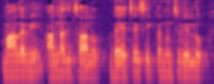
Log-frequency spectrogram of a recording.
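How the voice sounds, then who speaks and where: A woman's voice: sits low, level tone, normal speed, gravelly, breathy edge, exaggerated voice. A woman reading the part of a fragile young wife who pleads through tears in a storybook tale. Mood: pleading. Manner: pleading, tearful.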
